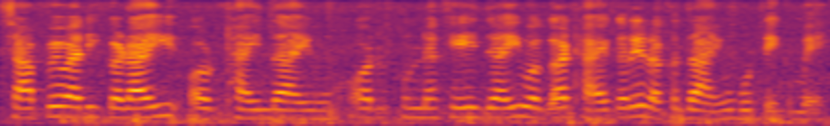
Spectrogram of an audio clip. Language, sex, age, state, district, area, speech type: Sindhi, female, 45-60, Delhi, South Delhi, urban, spontaneous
